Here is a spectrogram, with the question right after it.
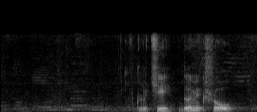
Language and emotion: Russian, neutral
